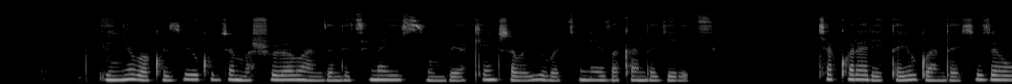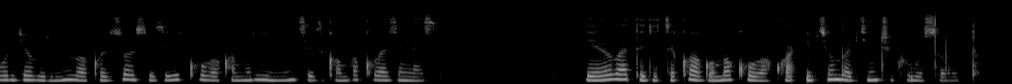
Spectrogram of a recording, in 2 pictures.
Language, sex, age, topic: Kinyarwanda, female, 18-24, education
